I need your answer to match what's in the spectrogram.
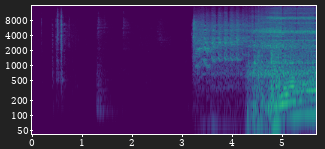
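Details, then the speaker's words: Freshly installed engine on a new ECU with only a base tune: cranks briefly, catches cleanly without popping, then holds a steady raised idle as the idle control keeps it high; startup map still untuned. "All right, so it sounds good. It sounds nice and clean. There's no popping and carrying on."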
